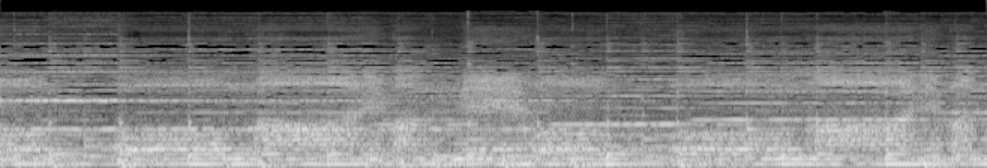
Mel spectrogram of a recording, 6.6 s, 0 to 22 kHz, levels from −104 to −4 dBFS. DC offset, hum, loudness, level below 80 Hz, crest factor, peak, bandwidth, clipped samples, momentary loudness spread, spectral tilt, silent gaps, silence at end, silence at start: under 0.1%; none; -20 LUFS; -34 dBFS; 16 dB; -4 dBFS; 12 kHz; under 0.1%; 2 LU; -6.5 dB/octave; none; 0 s; 0 s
